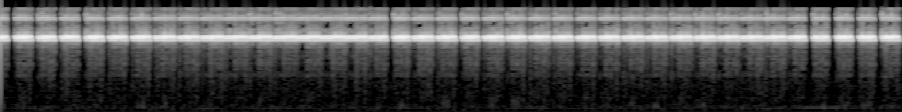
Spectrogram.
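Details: Two crickets chirp together, their high, shrill pulses running almost continuously and overlapping into a near-constant trill, broken by brief gaps; no other sounds.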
